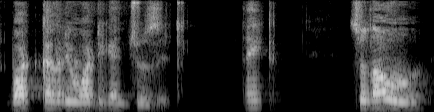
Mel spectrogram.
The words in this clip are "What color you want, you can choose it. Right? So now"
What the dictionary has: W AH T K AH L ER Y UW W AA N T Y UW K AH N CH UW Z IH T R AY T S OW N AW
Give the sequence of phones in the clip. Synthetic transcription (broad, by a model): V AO T K AH L ER Y UW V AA T Y UW K AH N CH UW Z IH T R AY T S OW N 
